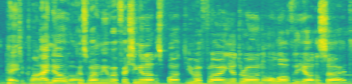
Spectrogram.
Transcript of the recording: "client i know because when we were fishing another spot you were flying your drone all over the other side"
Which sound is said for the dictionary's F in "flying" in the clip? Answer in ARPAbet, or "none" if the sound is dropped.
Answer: F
